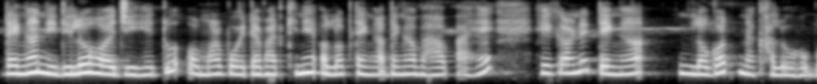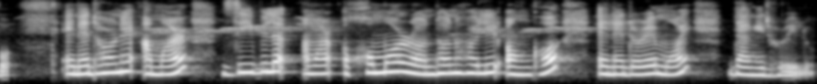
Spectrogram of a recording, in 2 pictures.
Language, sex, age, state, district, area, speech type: Assamese, female, 18-30, Assam, Charaideo, urban, spontaneous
